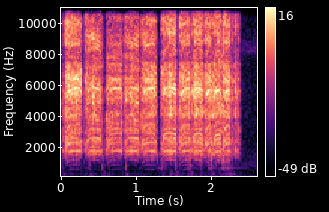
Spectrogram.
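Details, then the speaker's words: HBX Transit RC car with a new steering servo replacing the old plastic-geared one, bench-tested on the battery: about nine quick, smooth high-pitched whirring sweeps with no grinding or skipping; endpoints still unadjusted. "seems to be working so I'm gonna go in and put server home back on and then we'll take it for a spin"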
